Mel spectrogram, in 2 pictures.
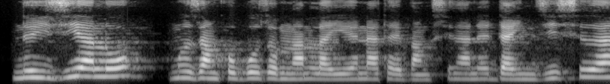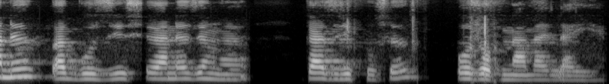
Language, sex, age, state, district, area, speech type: Bodo, female, 30-45, Assam, Kokrajhar, rural, spontaneous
